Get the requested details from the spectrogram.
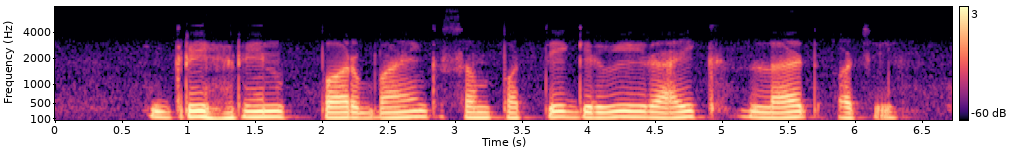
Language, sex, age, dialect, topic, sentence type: Maithili, male, 25-30, Southern/Standard, banking, statement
